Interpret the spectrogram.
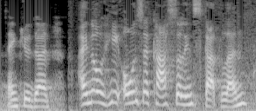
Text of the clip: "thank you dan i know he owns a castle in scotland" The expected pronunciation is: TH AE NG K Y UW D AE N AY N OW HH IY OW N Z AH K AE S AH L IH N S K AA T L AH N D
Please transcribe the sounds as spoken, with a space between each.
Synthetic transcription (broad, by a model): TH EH NG K Y UW D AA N AY N OW HH IY OW N S AH K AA S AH L IH N S K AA T L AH N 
